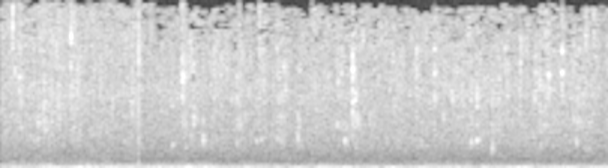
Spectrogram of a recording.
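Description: Faint, steady rain ambience with a low rumble underneath, like distant thunder, and a few faint drop ticks.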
